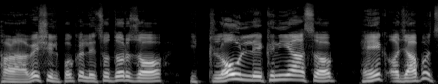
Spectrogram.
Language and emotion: Goan Konkani, surprised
